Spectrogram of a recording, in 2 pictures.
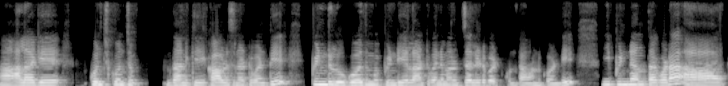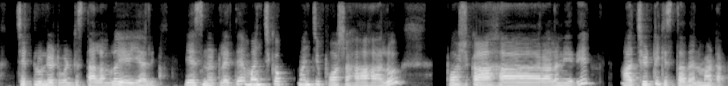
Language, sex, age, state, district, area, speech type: Telugu, female, 30-45, Andhra Pradesh, Kadapa, urban, spontaneous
